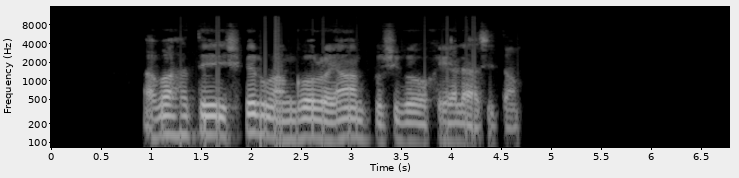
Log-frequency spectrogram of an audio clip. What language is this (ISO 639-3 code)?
khw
